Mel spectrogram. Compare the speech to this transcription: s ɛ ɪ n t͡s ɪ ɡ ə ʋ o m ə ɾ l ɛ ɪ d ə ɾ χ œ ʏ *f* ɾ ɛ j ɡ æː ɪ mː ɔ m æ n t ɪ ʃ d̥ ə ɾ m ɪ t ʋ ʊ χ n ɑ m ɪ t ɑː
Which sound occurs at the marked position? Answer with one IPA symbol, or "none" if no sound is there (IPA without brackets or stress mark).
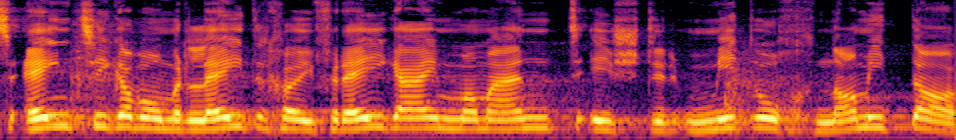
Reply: f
